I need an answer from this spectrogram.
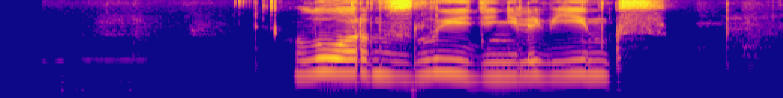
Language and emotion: Russian, neutral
